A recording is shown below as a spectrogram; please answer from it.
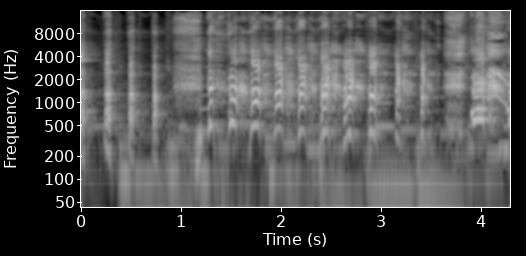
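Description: A song with a steady beat and held bass notes, with a man laughing over it in short, evenly repeated laughs.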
